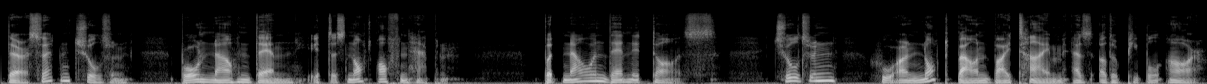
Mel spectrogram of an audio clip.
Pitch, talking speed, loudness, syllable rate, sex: 100 Hz, 140 wpm, -22 LUFS, 4.3 syllables/s, male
